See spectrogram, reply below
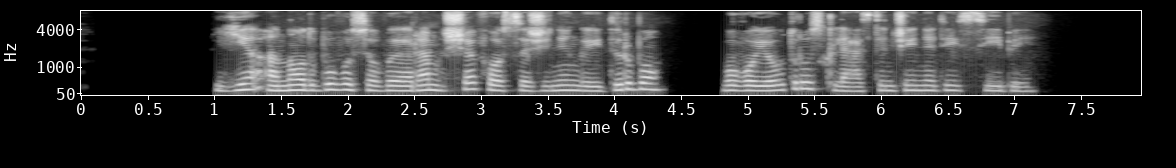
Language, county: Lithuanian, Kaunas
